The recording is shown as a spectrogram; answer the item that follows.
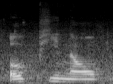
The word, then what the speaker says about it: Opinel: and talk about uh opol knives which is the correct way of pronounce pronouncing I had the shop clerk pronounce it a few times to make sure I had it right but let's talk about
